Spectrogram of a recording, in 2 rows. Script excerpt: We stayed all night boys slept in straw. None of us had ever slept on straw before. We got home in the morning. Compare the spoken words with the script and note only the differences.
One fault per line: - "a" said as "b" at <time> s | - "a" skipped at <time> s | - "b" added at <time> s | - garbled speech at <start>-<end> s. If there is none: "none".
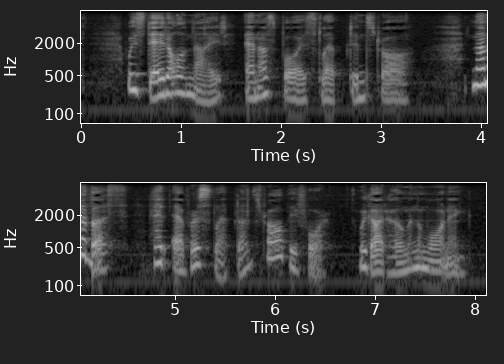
- "and us" added at 1.6 s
